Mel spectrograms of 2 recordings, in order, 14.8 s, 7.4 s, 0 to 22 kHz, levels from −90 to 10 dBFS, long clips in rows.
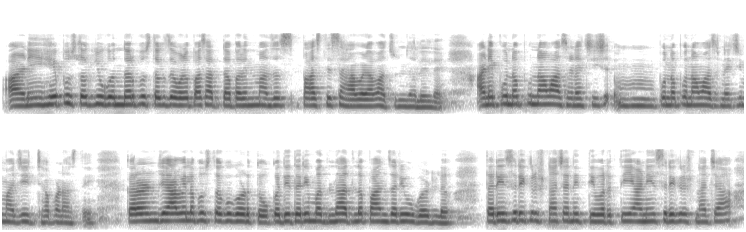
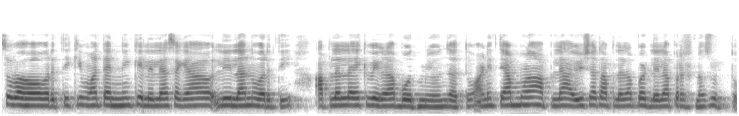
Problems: constant background noise, background conversations at intervals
